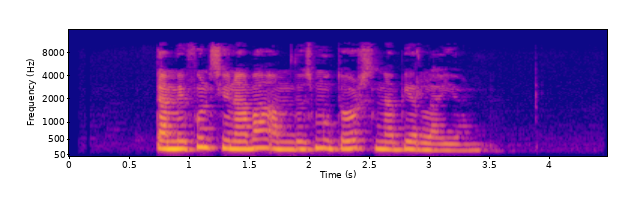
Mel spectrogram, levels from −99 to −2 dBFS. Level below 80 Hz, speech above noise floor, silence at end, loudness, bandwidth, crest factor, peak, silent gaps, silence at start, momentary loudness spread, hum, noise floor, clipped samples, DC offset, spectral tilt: -80 dBFS; 47 dB; 1.05 s; -26 LUFS; 10.5 kHz; 18 dB; -10 dBFS; none; 0.75 s; 15 LU; none; -72 dBFS; under 0.1%; under 0.1%; -5.5 dB/octave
